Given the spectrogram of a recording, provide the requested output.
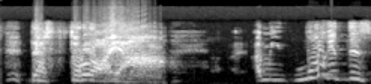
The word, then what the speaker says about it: Destoroyah: Now, you may want to pronounce this guy's name as Destoroyah, but it's actually pronounced Destoroyah!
